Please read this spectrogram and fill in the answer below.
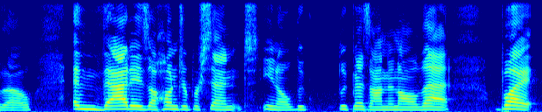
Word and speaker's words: Luc Besson: But Luc Besson, right? Is that how you pronounce it?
